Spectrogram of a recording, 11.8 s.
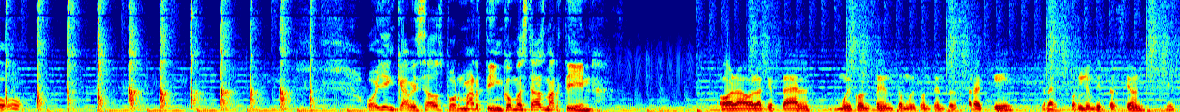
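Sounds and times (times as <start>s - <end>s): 
speech: 0.0s - 0.4s, 3.7s - 6.1s, 7.2s - 11.7s
rhythmic clapping in unison: 0.0s - 3.4s.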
